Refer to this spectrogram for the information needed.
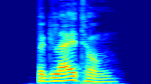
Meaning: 1. Accompaniment; working together in partnership 2. The act of enabling individuals and communities to become more included and active citizens
- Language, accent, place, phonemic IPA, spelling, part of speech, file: German, Germany, Berlin, /bəˈɡlaɪ̯tʊŋ/, Begleitung, noun, De-Begleitung.ogg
